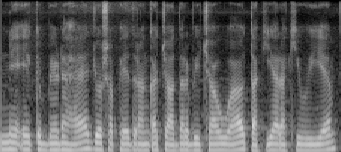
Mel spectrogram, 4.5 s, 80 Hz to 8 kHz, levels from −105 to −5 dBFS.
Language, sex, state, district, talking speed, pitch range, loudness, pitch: Hindi, male, Maharashtra, Dhule, 200 wpm, 120-130 Hz, -30 LUFS, 120 Hz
